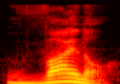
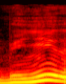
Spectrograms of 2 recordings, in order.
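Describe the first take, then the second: First: It is said with English pronunciation, vai-nul. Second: It is said with Japanese pronunciation, bi-nii-ru. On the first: "これを英語の発音にしますと" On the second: "ビニールっていうのが日本語の発音"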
